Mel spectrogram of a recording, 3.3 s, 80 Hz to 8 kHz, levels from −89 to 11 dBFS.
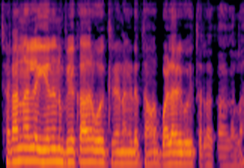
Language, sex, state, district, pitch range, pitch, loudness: Kannada, male, Karnataka, Bellary, 145-165 Hz, 150 Hz, -16 LUFS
